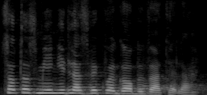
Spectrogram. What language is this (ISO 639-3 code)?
pol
